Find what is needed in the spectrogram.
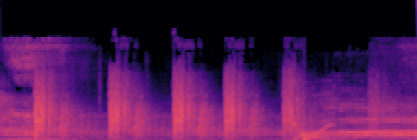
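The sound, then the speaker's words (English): A volley of loud gunshots during a tense confrontation, each a sharp blast with a rumbling tail, spaced about a second apart; a brief voice cuts in near the end. “He's got a gun!”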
